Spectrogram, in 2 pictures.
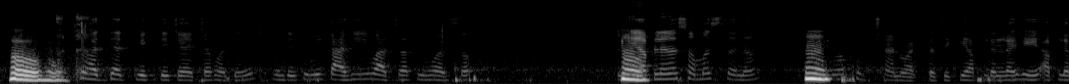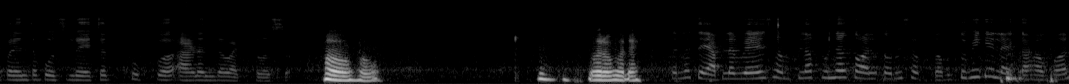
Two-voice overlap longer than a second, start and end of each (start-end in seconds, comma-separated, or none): none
